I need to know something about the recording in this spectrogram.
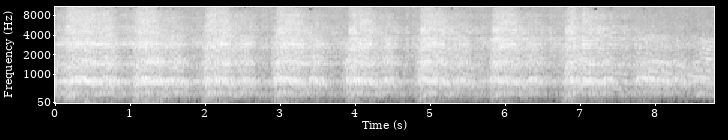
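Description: A young man sings loudly and passionately into a microphone.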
